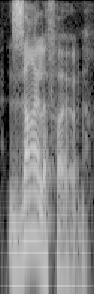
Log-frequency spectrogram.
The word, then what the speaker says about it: xylophone: It often starts a word by being pronounced as Z, such as in xylophone and xenophobia.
